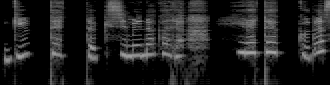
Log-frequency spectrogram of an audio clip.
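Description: A woman acting as a shy, submissive female attendant in an adult audio drama. Her voice is extremely high and recorded close and dry. She delivers intimate pillow talk in a halting, pleading, courteous way. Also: lively intonation, no room sound. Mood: hesitant, pleading.

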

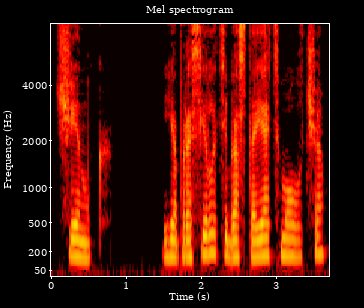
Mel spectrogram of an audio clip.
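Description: A woman voicing a calm, patient, wise female owl in a storybook reading. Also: sits low, dry recording, clean studio sound. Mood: weary. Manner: calm, measured, sighing.

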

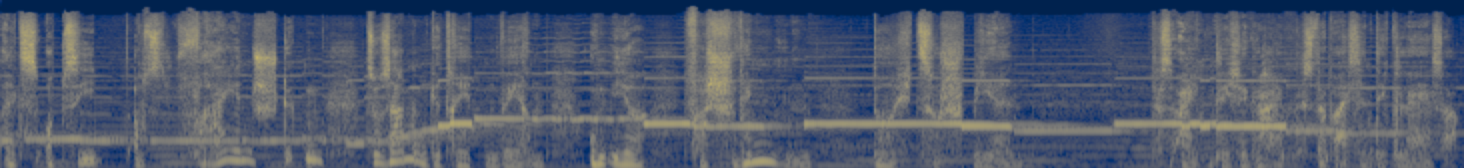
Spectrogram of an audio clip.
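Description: In a German radio play, an actor voices a glassmaker who gazes at a painting in rapt, reverent awe. His medium-pitched male delivery is halting and theatrical, frequently sinking almost to a whisper. Loud music plays behind him.

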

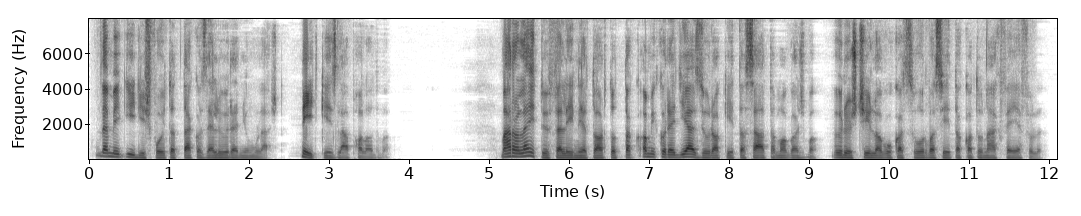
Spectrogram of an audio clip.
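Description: Guy reading an audiobook, lowish dark voice, steady and measured. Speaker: audiobook narrator. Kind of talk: scripted audiobook narration.

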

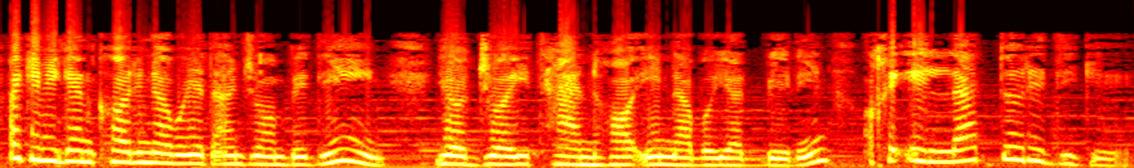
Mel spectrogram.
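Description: A woman's voice: lowish voice, a little mellow. A woman radio storyteller narrating a bedtime story for children, speaking affectionately and addressing the young listeners directly. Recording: dull lo-fi radio recording with faint music.

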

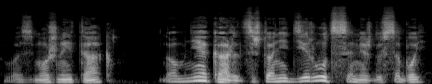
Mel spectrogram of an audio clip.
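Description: A man voicing a frightened young woman who speaks in a hushed, anxious way, in an audiobook. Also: medium pitch, normal speed, no echo.

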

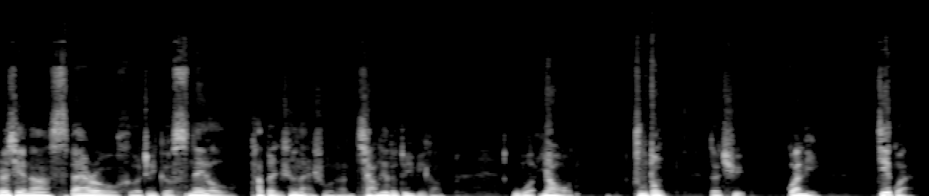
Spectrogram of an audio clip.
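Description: A male teacher explains song lyrics patiently in a radio studio. His voice is very low and husky, with a dark tone and a lively, rising-and-falling delivery. The sound is dry. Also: a little slow, long pauses, no echo. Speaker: English teacher.

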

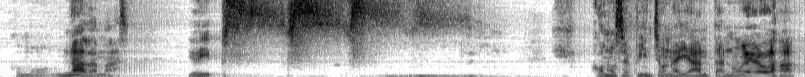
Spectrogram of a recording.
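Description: A man, a pastor preaching a sermon through an animated, humorous personal story, acting out what people said. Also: fairly high pitch. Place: large church auditorium. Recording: long hall reverb from auditorium.

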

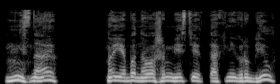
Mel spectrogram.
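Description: A man's voice: fairly high pitch, fairly even intonation, fairly quick, warm tone, husky, no room sound, studio quality, pitched above the performer's own voice. A man voicing a timid, frightened male aide who speaks nervously. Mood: anxious. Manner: nervous, stammering. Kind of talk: audiobook character voice.

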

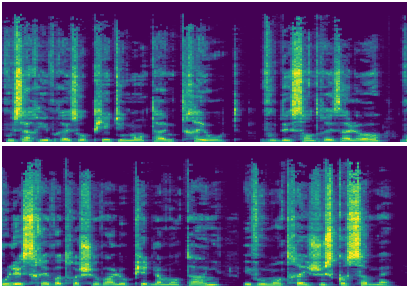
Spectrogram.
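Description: Woman voicing a wise old bearded helper, gentle advice, dark mellow tone. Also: lowish voice, lively intonation, normal speed, hardly any pauses. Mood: kindly.

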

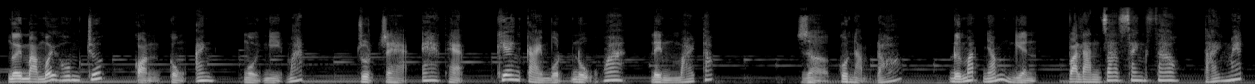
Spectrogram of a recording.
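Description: Expressive male storyteller. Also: mid-range voice. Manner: expressive, rises sharply in tense moments. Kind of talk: dramatic ghost story narration.

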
